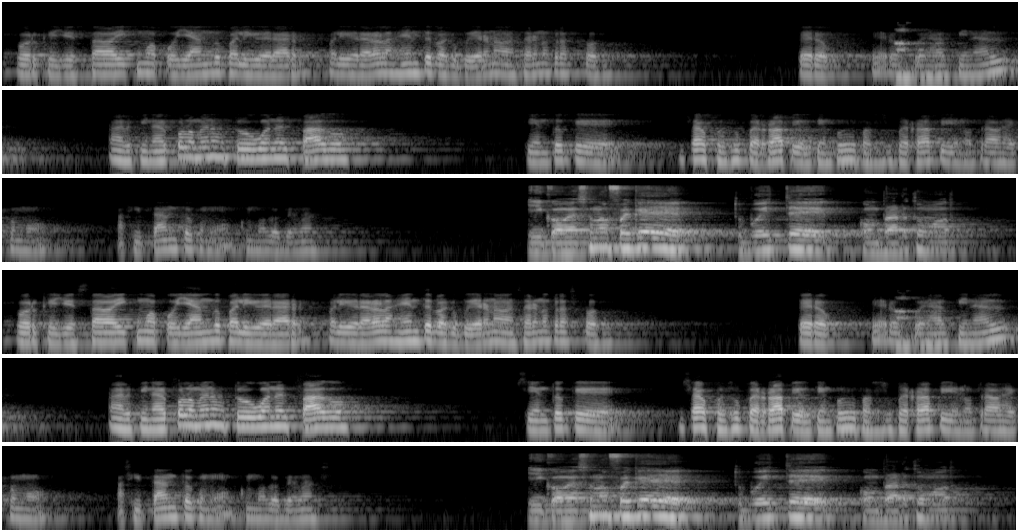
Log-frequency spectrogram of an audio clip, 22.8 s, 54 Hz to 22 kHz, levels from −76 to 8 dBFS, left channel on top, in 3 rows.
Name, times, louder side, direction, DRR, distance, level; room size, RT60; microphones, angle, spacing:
voice 1, 0.1-4.6 6.0-6.2 6.5-7.6 8.4-10.2 11.6-12.3 12.8-15.6 16.2-17.6, right 4 dB, 75° right, 15 dB, 0.5 m, -25 dB
voice 2, 6.7-7.1 19.2-20.4 20.7-22.4, left 1 dB, 20° left, 8 dB, 0.8 m, -22 dB
11.5 x 8.3 x 7.5 m, 1.4 s
head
